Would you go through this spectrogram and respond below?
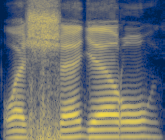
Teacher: Alif lam syamsiyah yaitu langsung ke huruf syin. Dan di sini hati-hati jangan sampai terbaca huruf syin apa?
